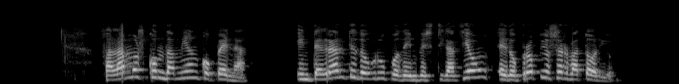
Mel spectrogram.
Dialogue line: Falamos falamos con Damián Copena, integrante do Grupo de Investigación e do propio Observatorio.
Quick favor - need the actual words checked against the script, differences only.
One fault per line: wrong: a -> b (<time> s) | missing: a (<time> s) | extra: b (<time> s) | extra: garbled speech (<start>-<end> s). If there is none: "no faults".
missing: falamos (1.4 s)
